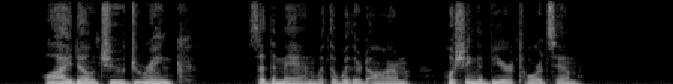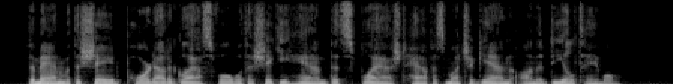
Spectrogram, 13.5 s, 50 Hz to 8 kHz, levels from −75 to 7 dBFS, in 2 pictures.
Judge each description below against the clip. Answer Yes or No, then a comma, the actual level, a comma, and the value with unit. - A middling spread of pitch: Yes, average, 4.3 semitones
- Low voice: Yes, low, 105 Hz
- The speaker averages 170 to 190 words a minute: Yes, average, 175 wpm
